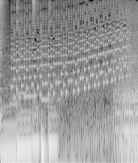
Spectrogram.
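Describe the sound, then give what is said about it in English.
Game-show prize wheel spin rendered as a loud electronic effect: a rapid cascade of bright chiming tones over a fast, steady ticking pulse, heard alone without talk. “All right, let's go ahead and push that button. The insurance is paid up. Let's go ahead and take a spin on the wheel.”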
